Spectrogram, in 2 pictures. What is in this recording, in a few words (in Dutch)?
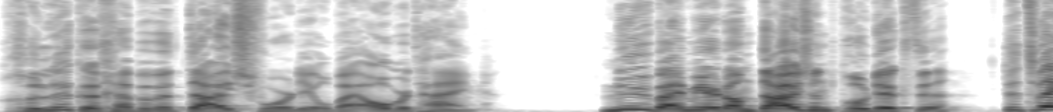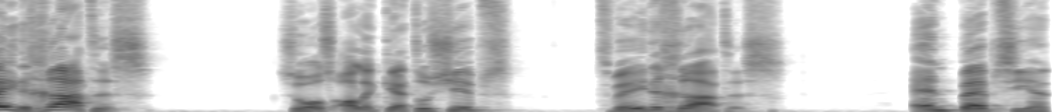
Stemopname advertentie; stem-acteur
